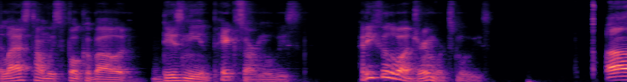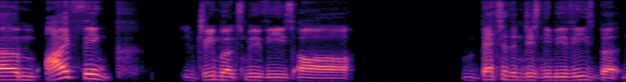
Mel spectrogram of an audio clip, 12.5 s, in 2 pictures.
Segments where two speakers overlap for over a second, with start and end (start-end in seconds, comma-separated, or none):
none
